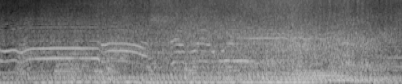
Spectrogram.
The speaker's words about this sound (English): He's standing on a remote Earth airstrip surrounded by rocky hills beside a yellow biplane. A plane takes off.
